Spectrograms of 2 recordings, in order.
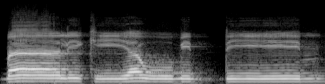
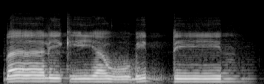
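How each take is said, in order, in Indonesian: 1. Dibacanya dengan tempo sedang dan terukur. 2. Dibacanya dengan tempo sedikit lebih cepat. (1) "Itu kalau sedang" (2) "Kalau agak cepat"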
